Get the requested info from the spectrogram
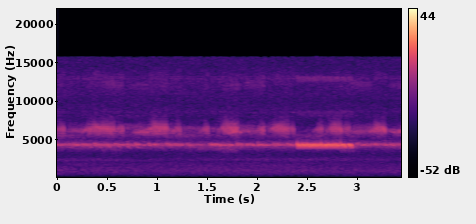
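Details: Crickets chirping at night: an even, high-pitched continuous hum of many insects with a gently pulsing upper layer, then a single louder trill rising out of the chorus for about half a second.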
